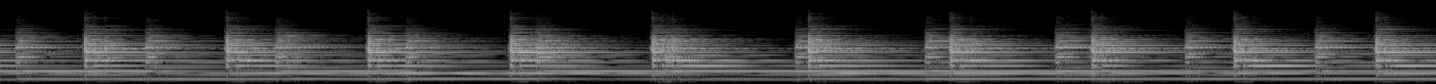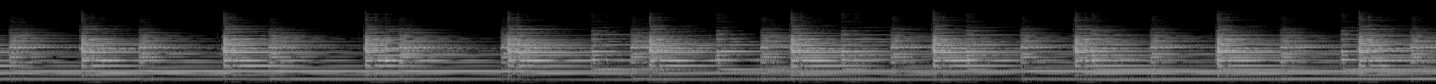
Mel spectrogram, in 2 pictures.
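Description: Church bells from a Gescher foundry, struck by hammers rather than swung, sounding one stroke after another with each tone ringing on. Bells I and II ring together, and bell III joins about two-thirds of the way through.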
